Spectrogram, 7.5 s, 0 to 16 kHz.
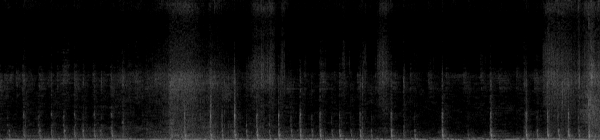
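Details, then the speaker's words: Toyota Prado 120 steering column knock heard clearly at the column while turning the wheel at idle: irregular sharp clicks about two a second over low idle hum; worn joint plates and bearing play. "проблема у нас такая у нас ступать это идет во время руля чем прям сразу вместе в рулевой колонке он прям вот здесь слышны очень отчётливо"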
